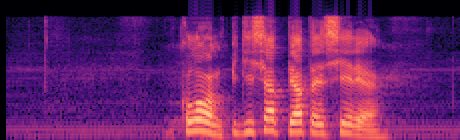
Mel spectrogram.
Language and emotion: Russian, positive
